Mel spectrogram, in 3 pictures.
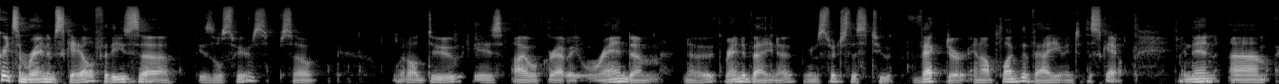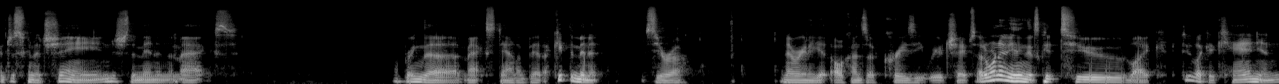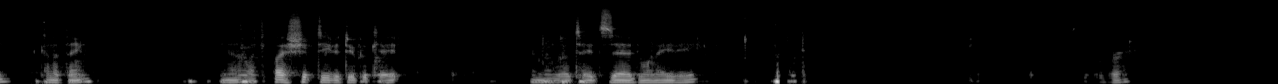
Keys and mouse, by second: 2.4 click, 3.0 click, 4.6 shift+a, 8.2-8.8 drag, 9.9-11.0 drag, 11.0 middle click, 12.0 shift+a, 16.2-18.8 shift+middle drag, 19.5 middle click, 19.5 click, 20.0 shift+middle click, 20.8 click, 24.4 r, 28.9 shift+d, 31.6 r, 35.8 g.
